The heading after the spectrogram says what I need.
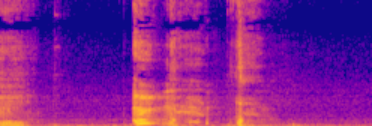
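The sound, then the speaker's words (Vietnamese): An ailing emperor coughs violently and dryly, coughing up blood. A few harsh, raspy bursts come in quick succession, the first the strongest, then a shorter cough after a brief pause. “Một trận ho khan kịch liệt, hoàng đế bất giác ho ra mấy ngụm máu tươi”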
